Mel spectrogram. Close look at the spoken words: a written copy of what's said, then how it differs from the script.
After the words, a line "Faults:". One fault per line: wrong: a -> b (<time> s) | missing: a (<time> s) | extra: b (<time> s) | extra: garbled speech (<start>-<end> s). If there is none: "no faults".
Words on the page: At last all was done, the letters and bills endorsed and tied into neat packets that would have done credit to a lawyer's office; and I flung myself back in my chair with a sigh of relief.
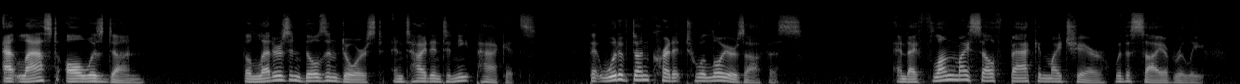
At last all was done, the letters and bills endorsed and tied into neat packets that would have done credit to a lawyer's office; and I flung myself back in my chair with a sigh of relief.
Faults:
no faults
